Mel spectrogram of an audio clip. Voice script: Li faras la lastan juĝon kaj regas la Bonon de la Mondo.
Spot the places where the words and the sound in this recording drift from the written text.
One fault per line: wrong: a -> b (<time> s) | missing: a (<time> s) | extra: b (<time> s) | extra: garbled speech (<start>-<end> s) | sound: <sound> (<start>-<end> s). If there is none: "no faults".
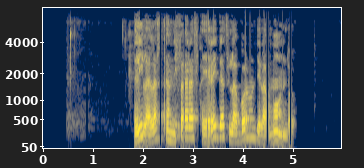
missing: faras (2.0 s)
wrong: juĝon -> faras (2.7 s)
